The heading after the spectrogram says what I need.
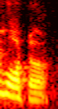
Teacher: if you have to follow especially the British pronunciation system the r is a little less emphasized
